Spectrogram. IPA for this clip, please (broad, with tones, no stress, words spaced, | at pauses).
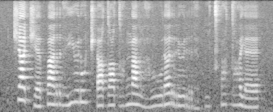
t͡ʃa˥t͡ʃɛ˩ pa˧rɛ̤˧ jʉ˥ɾu˥ t͡ʃʼɛ˧dˤu˧dˤṳ˧ ŋa˥va̤˧ vu˧ɾɐ˥rʉ˧ rɛ̤˩pi̤˧t͡sʼi̤˥ dˤɛ̤˥jɛ˧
